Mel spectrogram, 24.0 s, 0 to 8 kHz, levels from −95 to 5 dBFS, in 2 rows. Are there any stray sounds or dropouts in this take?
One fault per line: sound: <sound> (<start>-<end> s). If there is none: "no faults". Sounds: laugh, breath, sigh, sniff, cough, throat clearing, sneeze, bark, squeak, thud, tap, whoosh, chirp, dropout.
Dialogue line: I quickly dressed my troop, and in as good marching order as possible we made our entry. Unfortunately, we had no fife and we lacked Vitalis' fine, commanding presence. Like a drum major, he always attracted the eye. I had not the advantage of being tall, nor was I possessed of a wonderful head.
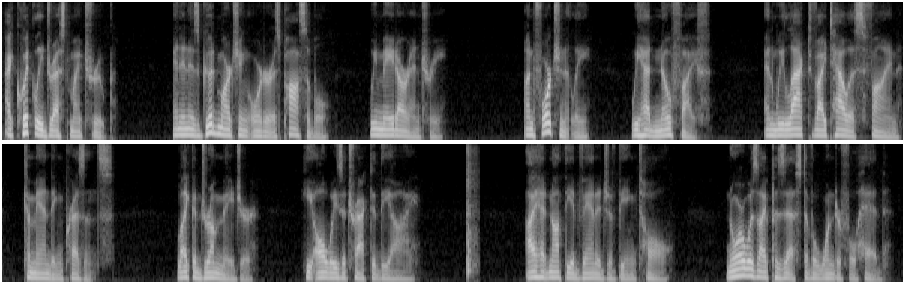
sound: tap (18.2-18.4 s)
